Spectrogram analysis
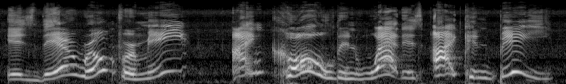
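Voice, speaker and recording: Woman doing a high, plaintive little pig. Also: very animated, takes it slowly, background noise, full character voice. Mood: pleading. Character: small, cold, sleepy storybook pig.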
